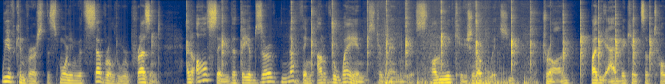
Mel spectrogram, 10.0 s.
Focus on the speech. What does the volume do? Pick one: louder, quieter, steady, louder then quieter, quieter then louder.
steady.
